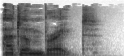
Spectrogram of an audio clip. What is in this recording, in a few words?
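"adumbrate", British English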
